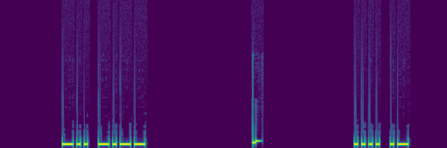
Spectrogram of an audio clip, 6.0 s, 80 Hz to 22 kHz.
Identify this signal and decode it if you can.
Morse code, heard as a keyed tone, about 25 wpm, 700 Hz. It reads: DY HA
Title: Top Two Letter Combinations in Words 25wpm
